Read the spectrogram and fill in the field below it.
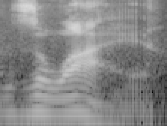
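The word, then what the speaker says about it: Zwei: a lot better so the Y okay Bismarck zwai I'll remember that this marks away I think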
